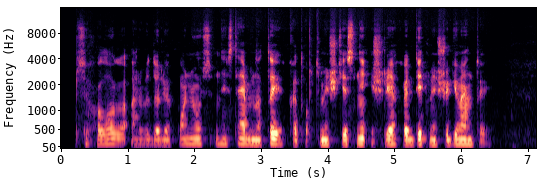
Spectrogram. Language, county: Lithuanian, Vilnius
